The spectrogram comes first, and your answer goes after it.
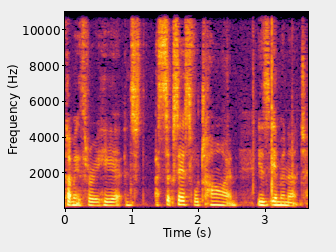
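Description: The speaker is a woman. She talks at a fairly slow pace. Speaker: tarot reader. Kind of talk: pick-a-card tarot reading. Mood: calm, encouraging. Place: home room.

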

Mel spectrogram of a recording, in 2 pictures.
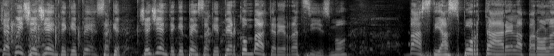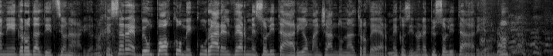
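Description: A man talks at a moderate pace with a high pitch and lively intonation. Light noise can be heard in the background. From Milan, northern Italy. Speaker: stand-up comedian. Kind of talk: stand-up. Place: stage. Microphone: handheld.

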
